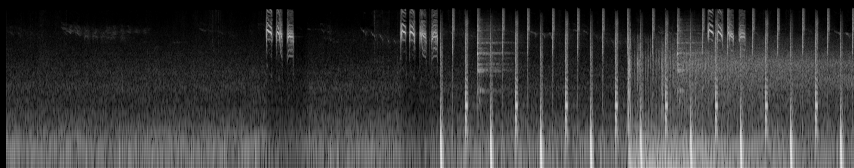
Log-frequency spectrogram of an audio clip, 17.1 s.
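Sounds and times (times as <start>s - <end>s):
young bird chirping: 5.3s - 6.0s, 7.4s - 8.9s.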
